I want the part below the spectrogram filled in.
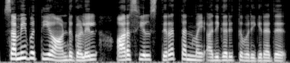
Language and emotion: Tamil, neutral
